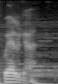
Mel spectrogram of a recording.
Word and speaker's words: Gaeilge: Pronunciation of the Irish language is Gaeilge.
